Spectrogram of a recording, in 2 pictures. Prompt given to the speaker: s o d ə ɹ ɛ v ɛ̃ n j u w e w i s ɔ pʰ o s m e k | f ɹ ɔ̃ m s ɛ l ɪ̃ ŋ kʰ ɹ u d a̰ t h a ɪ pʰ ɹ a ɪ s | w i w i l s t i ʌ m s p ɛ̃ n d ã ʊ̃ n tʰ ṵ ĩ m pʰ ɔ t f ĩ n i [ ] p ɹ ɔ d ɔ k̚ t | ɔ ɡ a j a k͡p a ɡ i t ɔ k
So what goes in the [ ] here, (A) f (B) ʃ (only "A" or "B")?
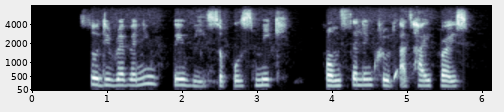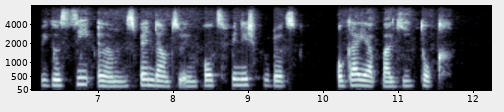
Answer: B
